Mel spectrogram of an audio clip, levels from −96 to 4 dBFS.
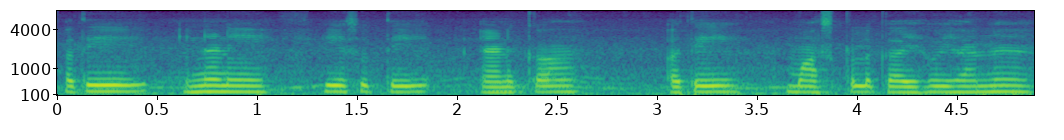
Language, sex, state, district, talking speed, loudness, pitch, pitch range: Punjabi, male, Punjab, Kapurthala, 135 wpm, -15 LUFS, 205 Hz, 195-210 Hz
